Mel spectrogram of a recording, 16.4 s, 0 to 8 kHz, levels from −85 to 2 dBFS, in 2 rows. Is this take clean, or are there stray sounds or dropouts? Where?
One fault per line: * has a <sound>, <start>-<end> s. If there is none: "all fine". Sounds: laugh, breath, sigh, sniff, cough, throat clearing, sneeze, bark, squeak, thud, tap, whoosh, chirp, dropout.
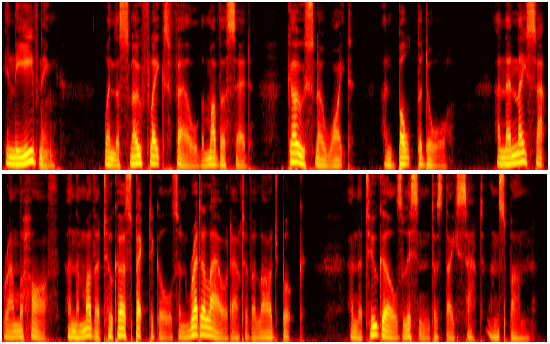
all fine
